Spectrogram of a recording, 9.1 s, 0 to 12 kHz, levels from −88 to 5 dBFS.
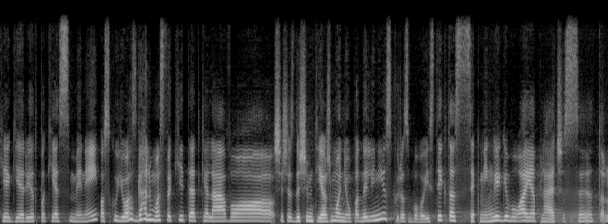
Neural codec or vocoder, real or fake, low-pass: codec, 24 kHz, 0.9 kbps, DualCodec; fake; 10.8 kHz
